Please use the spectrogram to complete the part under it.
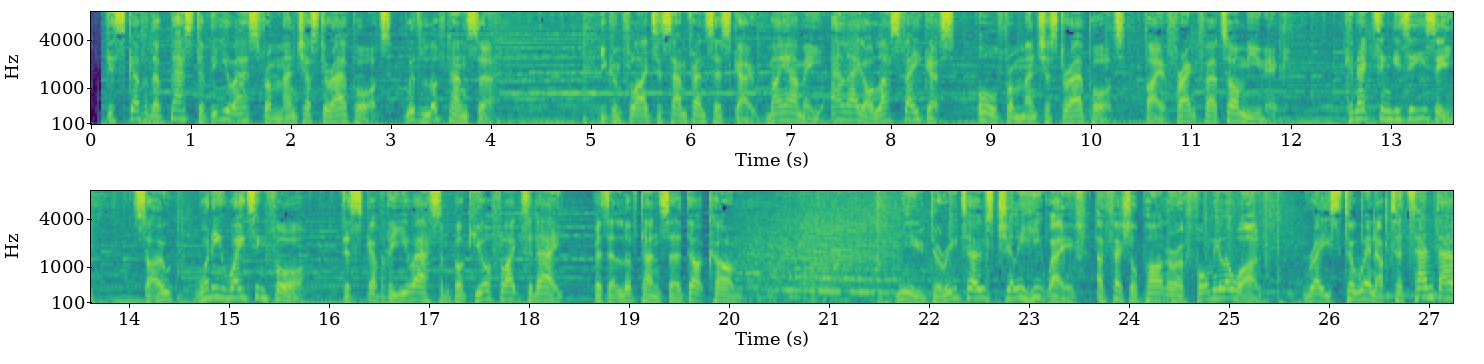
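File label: commercial, Gravitas Warm Trustworthy Voice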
